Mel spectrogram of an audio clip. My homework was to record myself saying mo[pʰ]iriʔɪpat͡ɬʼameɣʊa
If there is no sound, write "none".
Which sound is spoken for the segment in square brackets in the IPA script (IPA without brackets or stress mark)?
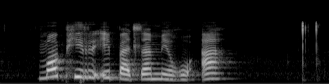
pʰ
